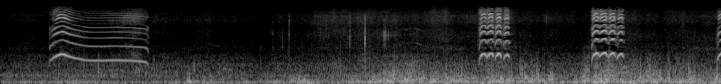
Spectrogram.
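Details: Bar-tailed godwit calling: one drawn-out whistled note that rises and then levels off, followed later by two short bursts of rapid, sharp stacked notes, over a low rumbling background.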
